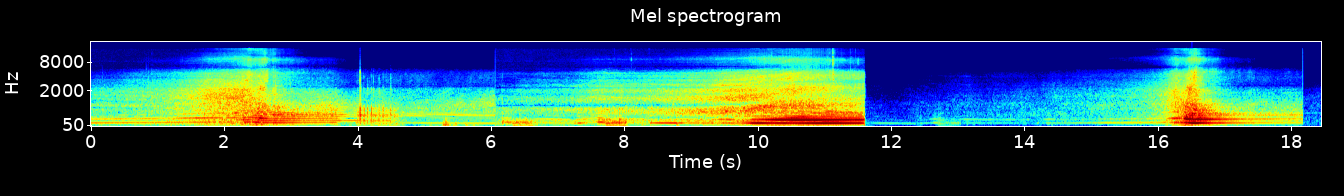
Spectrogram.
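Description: Hyundai Elantra N's 2.0-litre turbocharged four-cylinder engine heard from the roadside in several cut-together passes. The engine note drops in pitch as the car goes by about two and a half seconds in. The car then pulls hard with the engine note climbing until the sound cuts off abruptly near twelve seconds, and a louder pass-by comes near the end.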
